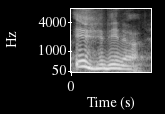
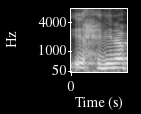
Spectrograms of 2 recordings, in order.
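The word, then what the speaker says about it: اهدنا: এখানে ইহদিনা, ইহদিনা অনেকেই পড়ে দেখবেন যে ইহদিনা, এটি তো স্পষ্ট ভুল একদম। ইহদিনা আপনারা ইতিমধ্যে বুঝতেই পারছেন, ইহদিনা পড়লে এখানে হা চেঞ্জ হয়ে যাচ্ছে, মূলত এখানে রয়েছে হা। যদি ইহদিনা পড়ে সেখানে সফট হা চলে আসছে, যেটি স্পষ্ট মাখরিজের লঙ্ঘন, সেটি কখনোই পড়া যাবে না। কেমন পড়তে হবে? ইহদিনা, ইহদিনা, ইহদিনা।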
